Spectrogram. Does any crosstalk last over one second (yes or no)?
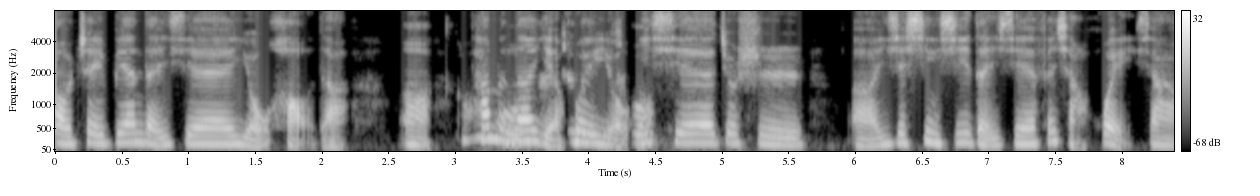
yes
